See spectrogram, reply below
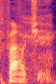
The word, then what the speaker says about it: Fauci: Fauci, that's right. – Okay, well, I heard people say it different. – Well, so. It's Fauci.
